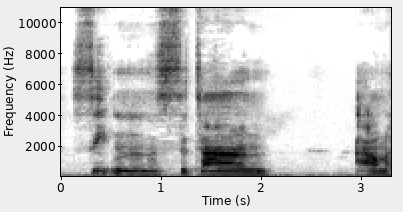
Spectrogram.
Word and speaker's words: seitan: So we're doing this No Meat May, and there's this stuff called seitan. I don't know how to pronounce it.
